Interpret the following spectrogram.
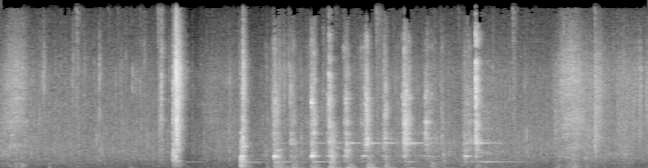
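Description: Metal engine parts clinking and knocking as a camshaft and cylinder-head parts are handled: two separate knocks, then a quick run of about a dozen sharp clinks, some ringing briefly like struck steel.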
